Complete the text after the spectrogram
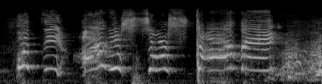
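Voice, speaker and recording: Using a put-on character voice, a woman speaks at an extremely high pitch. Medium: comedy sketch. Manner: earnest, easily flustered.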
